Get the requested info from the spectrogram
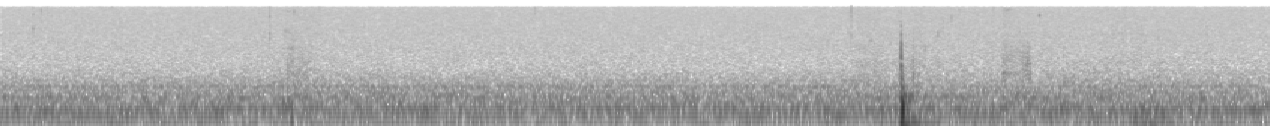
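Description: Faint, steady background hiss of a quiet room, with one sharp click about six seconds in.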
